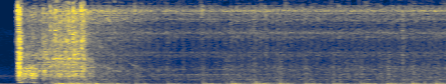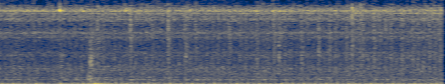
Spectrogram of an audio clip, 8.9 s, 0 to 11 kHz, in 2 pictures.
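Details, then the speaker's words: 2001 Honda Civic EJ9 with a D-series engine, off the road since 2014 and last run in 2018, fuel pump primed first: a short crank and an almost instant start, then a steady, even idle with no misses or knocks; healthy. "now it did take two turns of the key the first time I'm guessing it was just clearing its throat a bit cuz it was full of leaves or something up the exhaust um but yeah it fired like absolutely instantly"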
